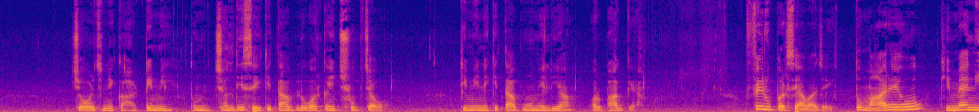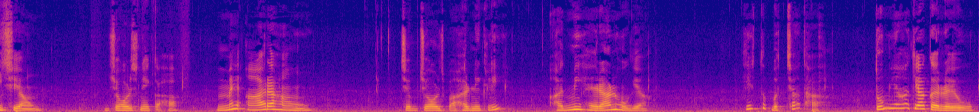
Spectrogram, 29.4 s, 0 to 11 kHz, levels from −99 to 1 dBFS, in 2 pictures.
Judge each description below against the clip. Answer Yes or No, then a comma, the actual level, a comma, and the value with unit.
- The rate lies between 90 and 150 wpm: Yes, average, 125 wpm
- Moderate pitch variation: Yes, average, 4.3 semitones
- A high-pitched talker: Yes, high, 195 Hz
